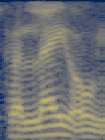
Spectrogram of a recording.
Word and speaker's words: phileo: And then we have, and I'm going to try to pronounce this right, philia, P-H-I-L-I-A. And this love is the type. – It's phileo love. – Phileo love. Thank you, Pastor.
